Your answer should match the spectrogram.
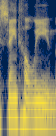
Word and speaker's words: St. Helena: From now on, I'll say St. Helene, the way you pronounce it.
